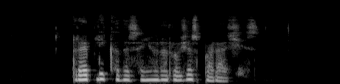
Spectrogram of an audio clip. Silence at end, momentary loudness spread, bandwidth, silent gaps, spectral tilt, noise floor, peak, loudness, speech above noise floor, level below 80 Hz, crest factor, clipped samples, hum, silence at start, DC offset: 0.85 s; 18 LU; 10.5 kHz; none; -6 dB/octave; -65 dBFS; -8 dBFS; -26 LUFS; 39 dB; -74 dBFS; 20 dB; under 0.1%; none; 0.75 s; under 0.1%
